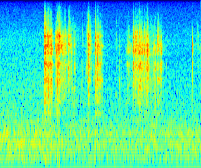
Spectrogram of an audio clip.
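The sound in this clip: A little figure is torn off, giving several short, crackly ripping bursts in quick irregular succession with brief pauses between them.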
